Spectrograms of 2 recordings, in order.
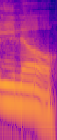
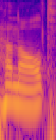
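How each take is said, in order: First: The initial H is silent. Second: The initial H is pronounced. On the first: The speaker calls it right. "You don't pronounce the H" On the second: The speaker calls it wrong. "Not Hinault"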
